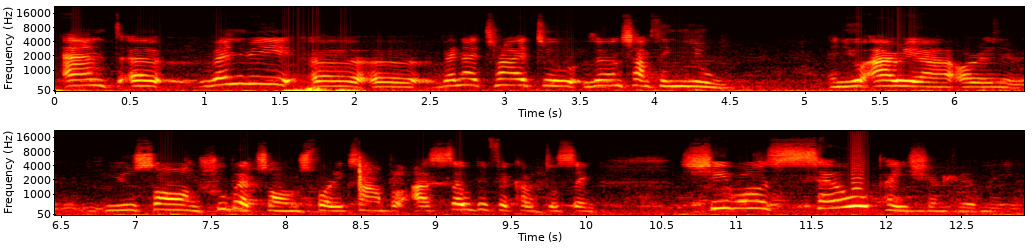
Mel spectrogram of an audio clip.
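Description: A woman in an Austrian accent, high-pitched, with very wide pitch swings and a fairly slow pace, with crowd noise in the background. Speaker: choir director and singer. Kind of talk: casual interview. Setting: outdoor cafe by harbor.

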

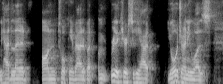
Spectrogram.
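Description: With an Australian accent, a man talks at a medium pitch and a moderate pace. The background is quiet. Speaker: podcast host and physiotherapy mentor. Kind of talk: casual interview chat. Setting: video call.

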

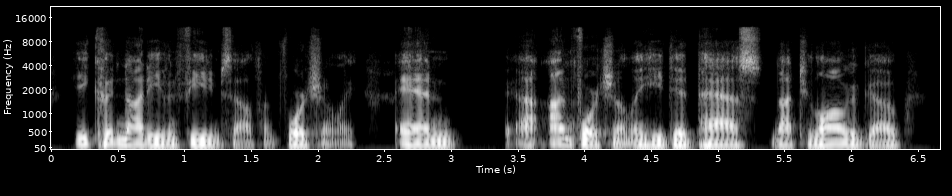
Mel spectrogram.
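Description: In a plain, everyday voice, a man at medium pitch talks at a fairly quick pace, recorded in a dry, close sound with no echo over a quiet background. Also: ordinary pitch variation. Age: 60s. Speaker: financial advisor and podcast host. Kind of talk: casual chat. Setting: office.

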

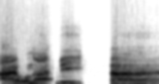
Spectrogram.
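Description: A man speaks with a Kentucky accent and fairly even intonation. The sound is dry and close, with no echo. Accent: Southern US (Kentucky). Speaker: head of HR. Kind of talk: interview conversation. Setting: studio.

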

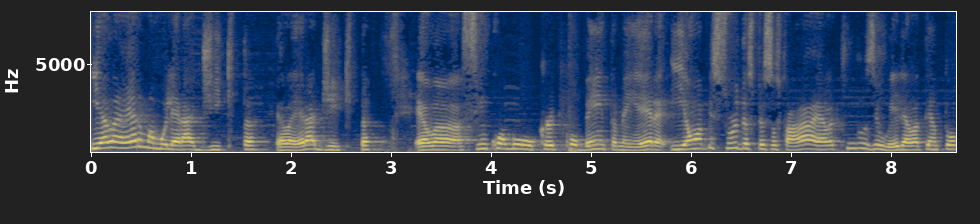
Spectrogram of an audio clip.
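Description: A woman speaks at a fairly quick pace with a fairly high pitch. She has an ordinary speaking voice with ordinary pitch variation. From Minas Gerais, Brazil (Uberlândia). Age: 30s. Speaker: music journalist. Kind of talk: casual chat.

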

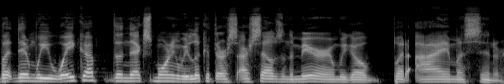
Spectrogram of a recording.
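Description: A man speaks with a Southern US accent. The sound is dry and close with no echo, on a very clean recording with a silent background. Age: 40s. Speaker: radio host and minister. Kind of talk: teaching talk. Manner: casual, with many fillers.

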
